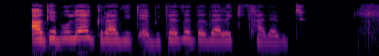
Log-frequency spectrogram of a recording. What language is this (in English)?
Georgian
